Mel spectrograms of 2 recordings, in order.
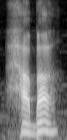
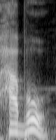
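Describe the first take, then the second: First: The b is followed by a full a vowel. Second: The b is followed by a full u vowel. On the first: "with a fatha" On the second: "with a dhamma"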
